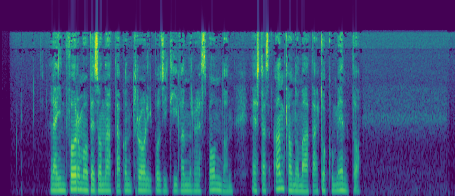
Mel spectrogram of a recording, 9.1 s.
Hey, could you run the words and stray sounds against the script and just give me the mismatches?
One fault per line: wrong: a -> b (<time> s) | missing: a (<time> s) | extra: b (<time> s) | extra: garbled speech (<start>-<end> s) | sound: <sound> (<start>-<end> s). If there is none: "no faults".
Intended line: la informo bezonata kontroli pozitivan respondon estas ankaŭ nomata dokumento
no faults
